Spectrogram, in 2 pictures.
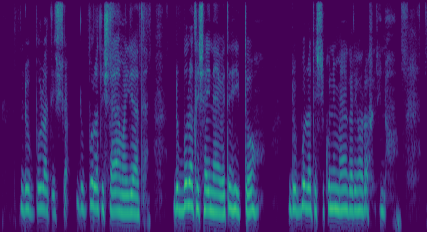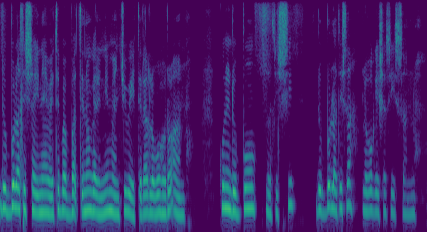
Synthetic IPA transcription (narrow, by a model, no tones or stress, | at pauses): d̪ʊbːʊlɐt̪ɪʃɐ | d̪ʊbːʊlɐt̪ɪʃːɐjɐmɐd͡ʒaːt̪ɐ̥ | d̪ʊbːɔlɐt̪ɪʃːɐjɪnɐjwɛt̪ɛhiːt̪ːoː | d̪ʊbːʊlɐt̪ɪʃːɪkʊnɪmɐjɐɡɐɾɪhɔɾɔɐfɪɾɪnɔ̥ | d̪ʊbːʊlɐt̪ɪʃːɐjɪnɐjwɛt̪ɛbɐbːɐt̪ʼːɪnɔɡɐɾɪnːɪmɐnt͡ʃːɪbe̞ːt̪ːɪdɐlɔbɔhɔɾɔʔaːnːɔ̥ | kʊnɪd̪ʊbːʊlɐt̪ɪʃːɪ | d̪ʊbːʊlɐt̪ɪsɐlɔbɔɡe̞ːʃːɐsiːsːɐnːɔ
